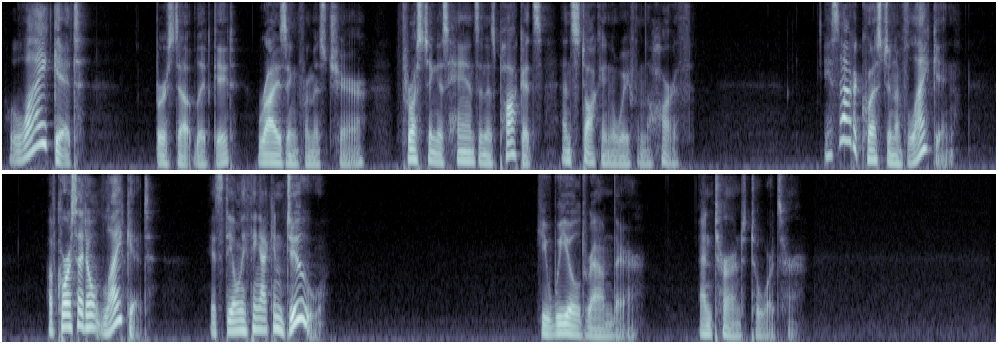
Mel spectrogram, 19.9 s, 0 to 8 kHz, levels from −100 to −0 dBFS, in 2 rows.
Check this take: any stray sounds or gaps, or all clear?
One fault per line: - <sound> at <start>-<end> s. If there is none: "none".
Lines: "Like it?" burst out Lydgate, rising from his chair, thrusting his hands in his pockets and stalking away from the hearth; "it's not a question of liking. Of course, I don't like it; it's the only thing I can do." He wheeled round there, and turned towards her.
none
